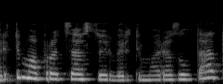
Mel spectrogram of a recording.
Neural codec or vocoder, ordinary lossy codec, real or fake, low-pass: none; MP3, 32 kbps; real; 7.2 kHz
